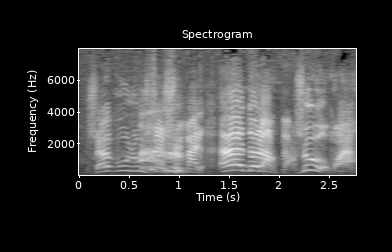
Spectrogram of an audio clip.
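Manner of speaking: ordinary delivery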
